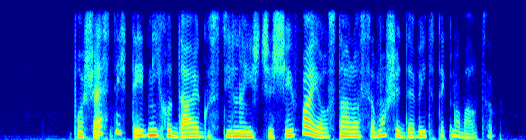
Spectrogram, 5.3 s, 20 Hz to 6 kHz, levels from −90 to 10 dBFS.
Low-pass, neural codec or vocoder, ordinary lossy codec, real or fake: 5.4 kHz; codec, 24 kHz, 6 kbps, HILCodec; none; fake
